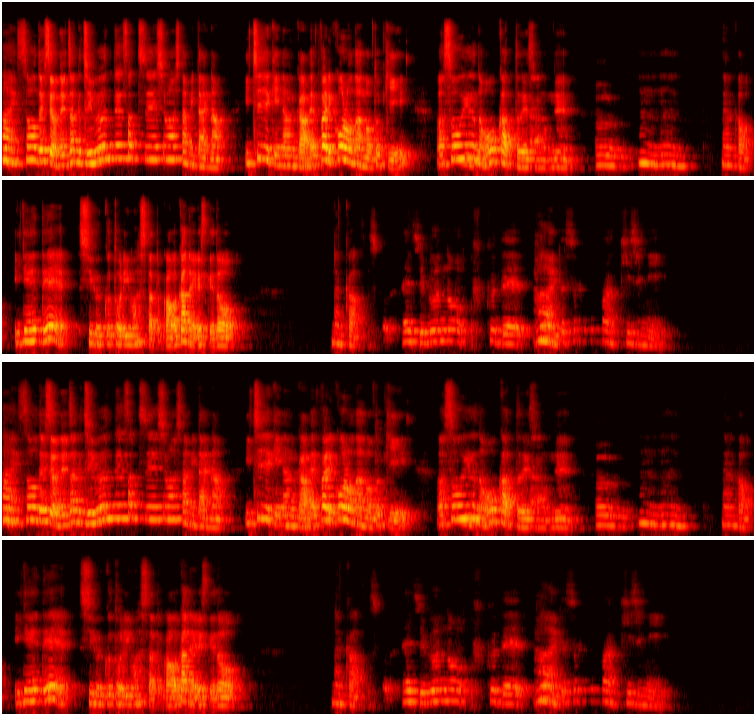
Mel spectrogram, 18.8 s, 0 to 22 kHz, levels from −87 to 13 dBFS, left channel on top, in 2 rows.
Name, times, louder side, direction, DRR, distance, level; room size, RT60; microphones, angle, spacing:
voice 1, 0.0-2.8 3.0-5.0 5.4-7.1 8.0-8.6 9.0-12.3 13.5-13.9 16.1-16.4, left 3 dB, 70° left, 4 dB, 0.5 m, -32 dB
voice 2, 3.5-3.9 5.7-5.9 6.3-6.7 7.4-7.9 14.0-17.7, left 1 dB, 25° left, 0 dB, 0.6 m, -42 dB
3.1 x 2.1 x 2.2 m, 0.43 s
head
